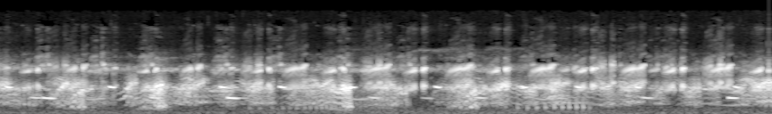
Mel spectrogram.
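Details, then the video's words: A crowded frog chorus with harsh overlapping croaks and occasional clean, short whistled notes, the sound rising and dipping in loudness without pause. "FROGS CROAKING"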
